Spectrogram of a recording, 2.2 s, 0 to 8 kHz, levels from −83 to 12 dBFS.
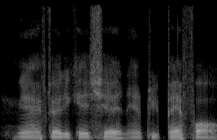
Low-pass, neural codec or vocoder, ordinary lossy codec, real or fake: none; none; none; real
